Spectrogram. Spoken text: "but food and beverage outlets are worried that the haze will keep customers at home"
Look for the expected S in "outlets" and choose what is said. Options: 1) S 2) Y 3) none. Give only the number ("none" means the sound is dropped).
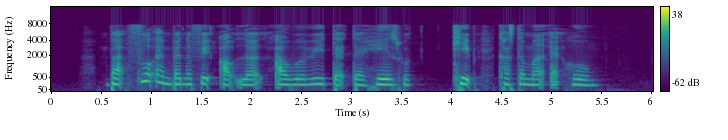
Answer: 3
